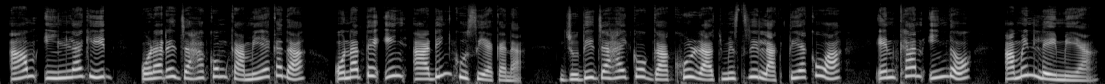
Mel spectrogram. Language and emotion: Santali, happy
